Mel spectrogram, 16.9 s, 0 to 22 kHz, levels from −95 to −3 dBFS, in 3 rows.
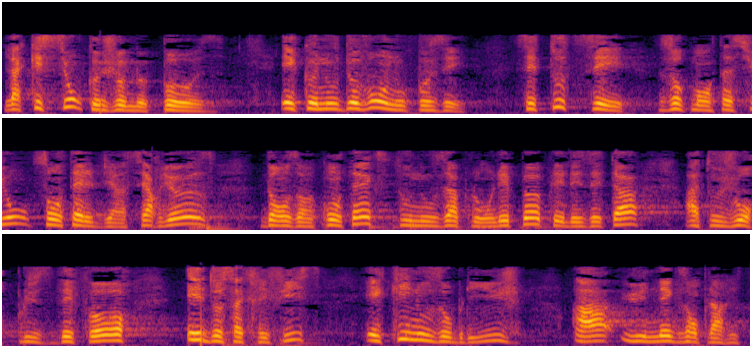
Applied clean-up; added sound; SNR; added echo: none; none; none; none.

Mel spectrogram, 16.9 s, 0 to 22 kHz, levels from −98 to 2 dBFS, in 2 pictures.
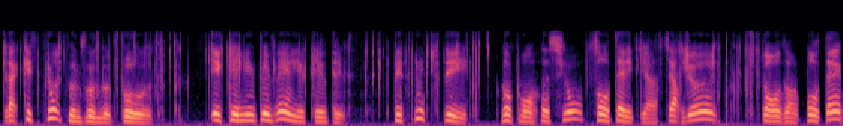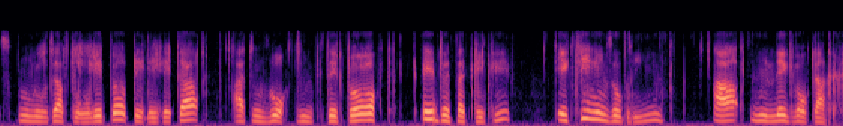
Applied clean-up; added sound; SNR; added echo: neural diffusion model UNIVERSE++.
